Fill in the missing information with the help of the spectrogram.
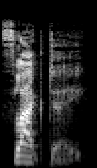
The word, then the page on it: flag day: British English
